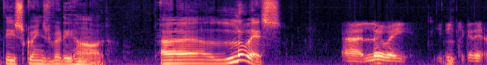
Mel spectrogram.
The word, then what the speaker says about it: Louis: fair play, but it's Louis with the soft S, so you could actually mispronounce it as Lewis.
